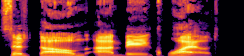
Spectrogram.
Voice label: human old grumpy man english says angrily sit down and be quiet; zapsplat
